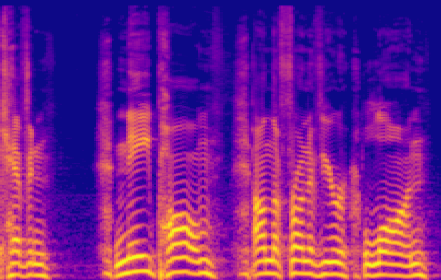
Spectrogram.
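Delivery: ordinary delivery, nothing marked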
